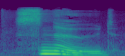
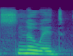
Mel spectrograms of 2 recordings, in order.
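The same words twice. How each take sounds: First: The ending is just a plain D sound. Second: The ending is a separate extra syllable. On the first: The speaker calls it right. "we eliminate the E" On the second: The speaker calls it wrong. "not snowed"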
